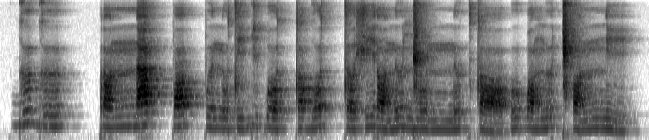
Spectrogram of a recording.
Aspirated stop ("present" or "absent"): present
